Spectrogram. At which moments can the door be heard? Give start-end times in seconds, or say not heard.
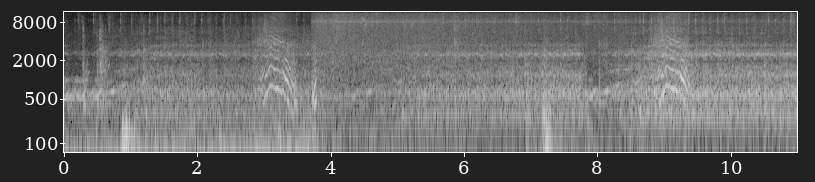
0.2-1.3, 6.9-8.1.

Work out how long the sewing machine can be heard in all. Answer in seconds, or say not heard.
11 s.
